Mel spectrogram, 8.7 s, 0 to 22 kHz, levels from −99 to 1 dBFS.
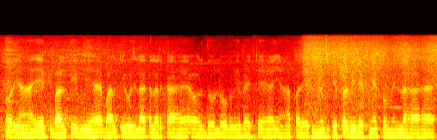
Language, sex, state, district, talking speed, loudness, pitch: Hindi, male, Bihar, West Champaran, 190 wpm, -16 LUFS, 105 Hz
